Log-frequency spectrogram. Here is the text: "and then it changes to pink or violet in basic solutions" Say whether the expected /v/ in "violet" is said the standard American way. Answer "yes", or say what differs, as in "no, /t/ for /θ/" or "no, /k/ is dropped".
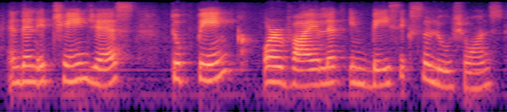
yes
